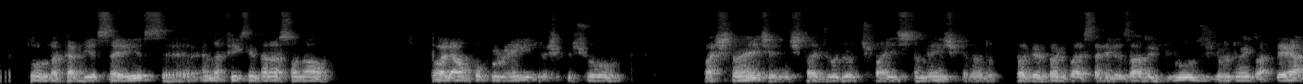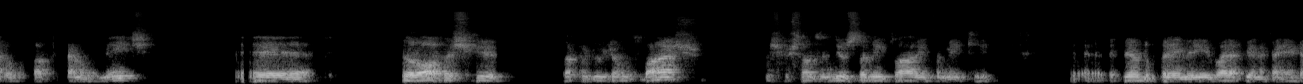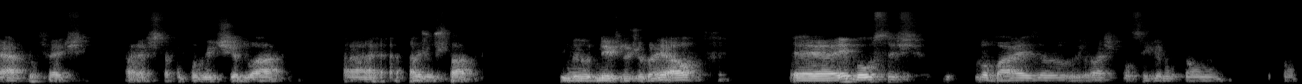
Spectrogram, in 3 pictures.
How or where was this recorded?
video call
